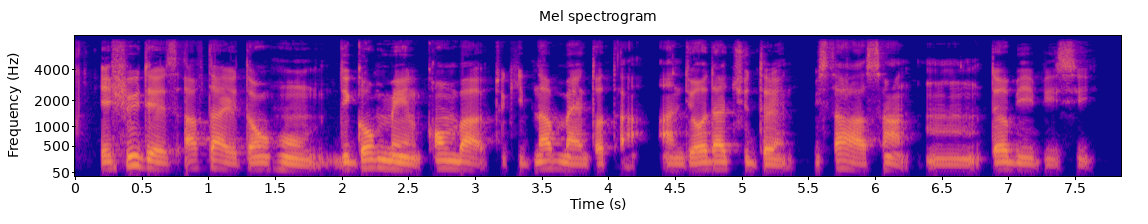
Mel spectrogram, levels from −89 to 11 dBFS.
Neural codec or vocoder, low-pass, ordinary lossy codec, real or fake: none; 7.2 kHz; none; real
